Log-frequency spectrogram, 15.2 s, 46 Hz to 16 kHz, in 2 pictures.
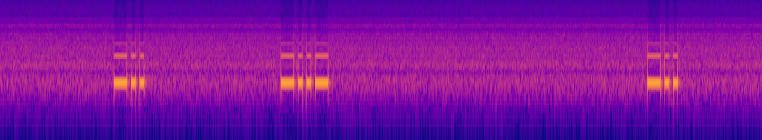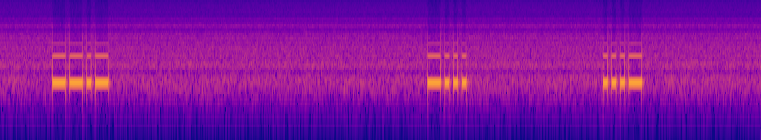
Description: Morse code, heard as a keyed tone, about 28 wpm, spaced as for 6 wpm, 520 Hz. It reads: DX DQ BV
